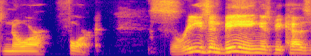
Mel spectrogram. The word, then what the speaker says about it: Norfolk: is how it's spelled it's pronounced nor fork the reason being is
